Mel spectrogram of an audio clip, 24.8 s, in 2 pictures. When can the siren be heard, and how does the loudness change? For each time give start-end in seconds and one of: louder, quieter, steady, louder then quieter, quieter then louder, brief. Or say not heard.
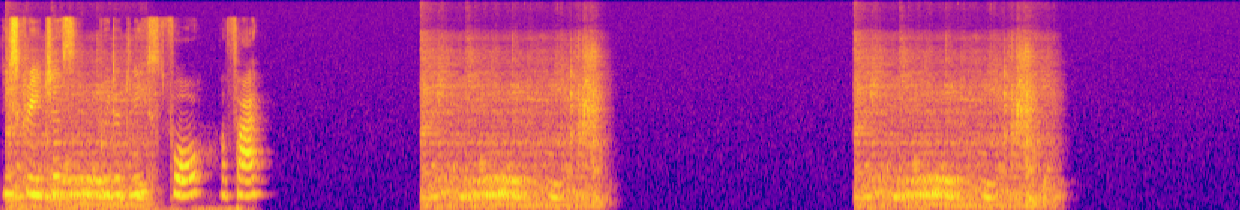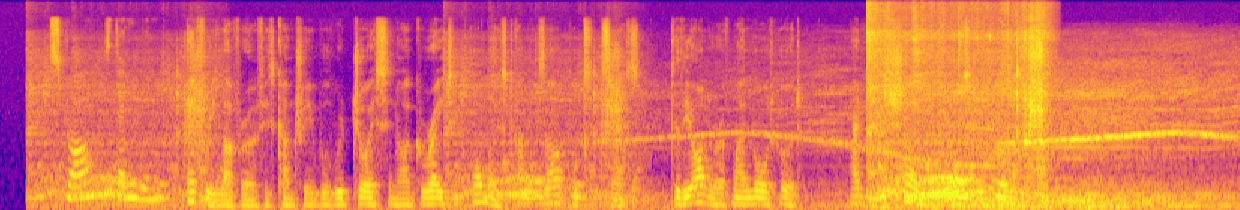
18.6-24.7 louder.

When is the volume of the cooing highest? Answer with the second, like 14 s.
22 s.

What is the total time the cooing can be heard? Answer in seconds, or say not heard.
12 s.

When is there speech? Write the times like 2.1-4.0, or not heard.
0.0-2.5, 12.9-22.6.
